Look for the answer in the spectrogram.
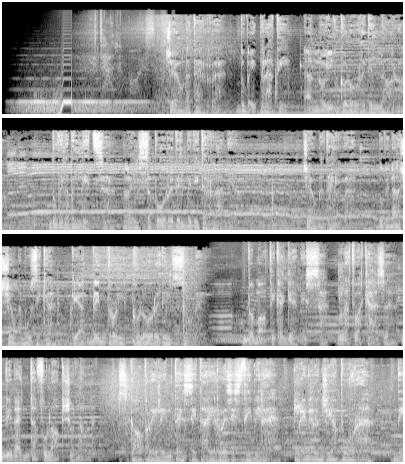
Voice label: Italian voices, Smooth Deep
